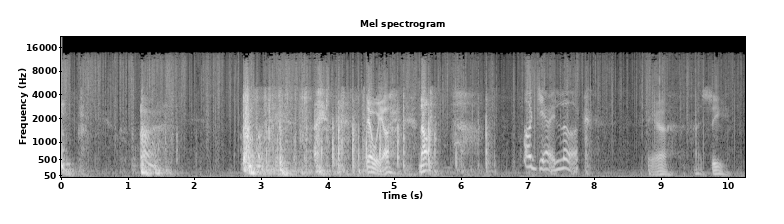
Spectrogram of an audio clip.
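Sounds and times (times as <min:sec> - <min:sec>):
speech: 0:01.2 - 0:01.7, 0:04.6 - 0:05.7, 0:07.0 - 0:07.9, 0:08.8 - 0:09.2, 0:09.8 - 0:10.0
door being broken in: 0:02.7 - 0:06.6.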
